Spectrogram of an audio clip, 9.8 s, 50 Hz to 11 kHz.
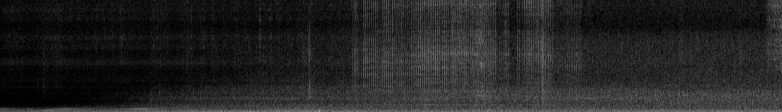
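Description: A Lasko 3733 box fan with a Marco motor starts up on low speed, close by, its motor whine rising in pitch over a steady low hum and airy rush, with no talking.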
